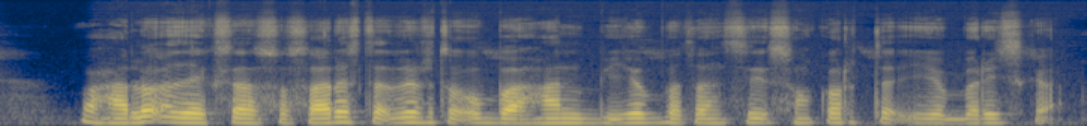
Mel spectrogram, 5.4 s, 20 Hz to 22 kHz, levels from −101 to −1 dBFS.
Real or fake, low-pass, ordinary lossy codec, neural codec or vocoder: real; none; none; none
